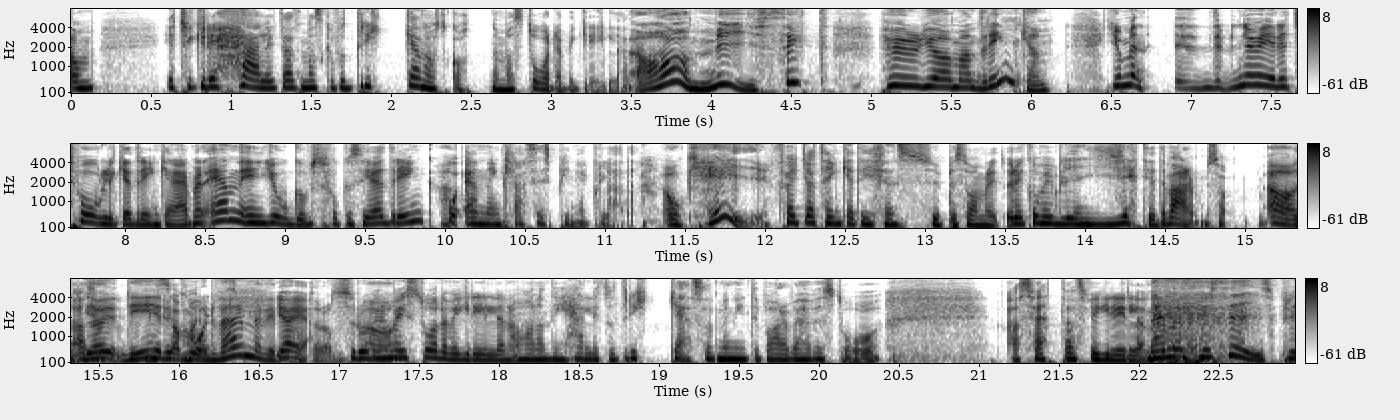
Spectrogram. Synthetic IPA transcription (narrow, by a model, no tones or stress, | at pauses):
ɔm | jɑɡ̚t̪ʰʏkːəɖɛhæːɭɪɡ̚t̪at̪manskafoːd̪ɾɪkːanɔt̪ːɡ̥ɔt̪ːnæɾmanst̪oːɖæ̰ɾvɪɡɾɪ̰lːə̰nɑmyːsɪt̪hɵɾjœːɾmand̪ɾɪŋkənjuːmɛnnʉ̟ːæɖɛt̪ʰvoːuːliːkad̪ɾɪŋkaɾhæɾmɛnʔɛnːɛɾɛnjuːɡuːpsfʊkɵseːɾad̪̚d̪ɾɪŋkɔʔɛnɛnkʰlasːɪsk̚pʰɪna̰kʰʊla̰ːd̪a̰ʔɔkʰɛjfœɾat̪jɑːɡt̪ʰɛŋkəɾat̪d̪ɛɕɛnsːʉ̟ːpəʂɔmɾɪt̪ɔd̪ɛkʰɔmːəjɵbliːɛnjɛt̪ːəjɛt̪ːəva̰ɾmsɔ̰mɑːalsɔd̪ɛæjɾɛmoːɖvæɾməvɪpjɑːjɑ̰ːt̪ːaɾɔ̰msɔd̪ɔvɪlmanjɵst̪oːd̪œːvəɡɾɪlːənɔhɑnɔnɪŋhæːɭɪt̪ɔd̪ɾɪkːasɔat̪manɪnt̪əbɑːɾabɛhøːvəʂt̪o̰ːɔ̰ | svɛt̪ːasvɪɡɾɪlːə̰nɛmɛnpʰɾɛsiːspʰ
